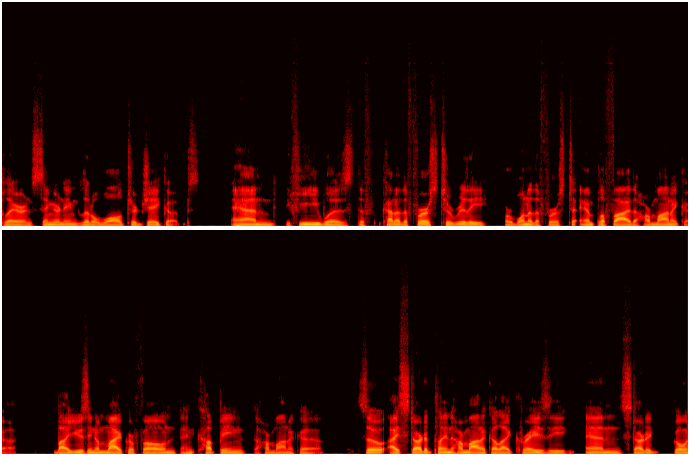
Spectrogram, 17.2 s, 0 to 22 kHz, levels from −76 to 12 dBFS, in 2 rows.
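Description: No technical faults can be heard anywhere in the recording.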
